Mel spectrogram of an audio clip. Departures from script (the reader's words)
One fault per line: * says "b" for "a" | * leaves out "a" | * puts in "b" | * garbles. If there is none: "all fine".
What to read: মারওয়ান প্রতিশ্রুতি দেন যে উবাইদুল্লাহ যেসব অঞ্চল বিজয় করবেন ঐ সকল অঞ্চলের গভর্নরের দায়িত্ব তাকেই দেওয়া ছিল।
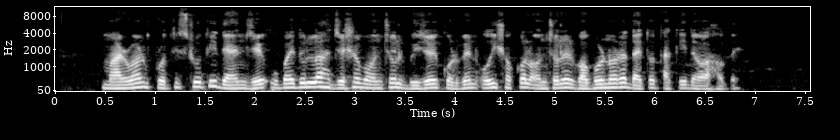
* says "হবে" for "ছিল"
